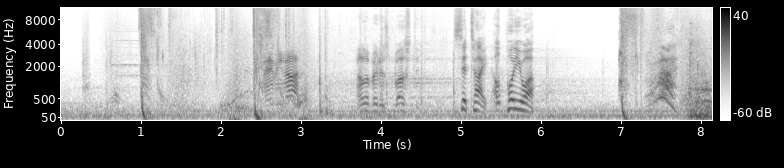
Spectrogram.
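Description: A rope line snaps taut with a sharp whip.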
